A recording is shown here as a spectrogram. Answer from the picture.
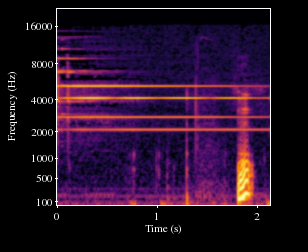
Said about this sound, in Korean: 그리고 이때 전화가 울렸다.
